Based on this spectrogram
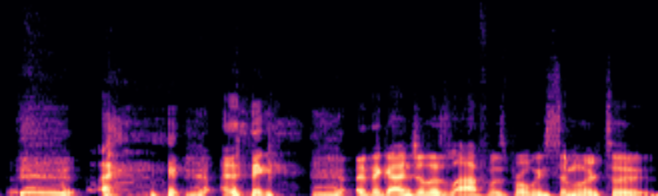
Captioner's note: laughter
